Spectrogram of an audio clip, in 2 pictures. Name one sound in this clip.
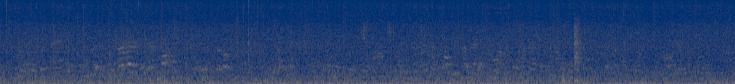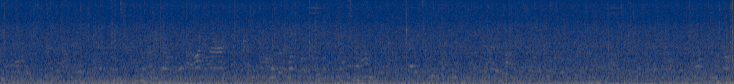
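People talk outdoors at a distance.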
